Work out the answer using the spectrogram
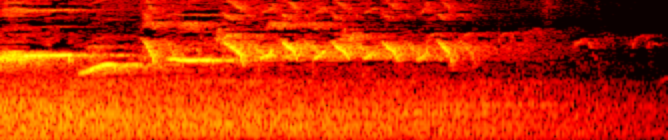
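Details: Chinese hwamei, an invasive alien species, singing a slurred whistle and then a rapid run of quick repeated notes, about four per second, fading into silence.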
